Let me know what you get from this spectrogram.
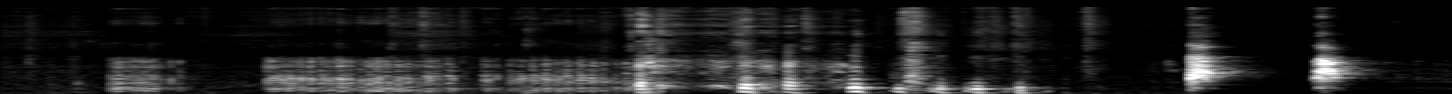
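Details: Shih Tzu growling when put in timeout, a sustained rough rumbling growl rising and falling in pulses for several seconds, ending with two sharp short bark-like bursts near six and six and a half seconds.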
